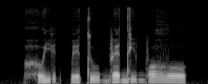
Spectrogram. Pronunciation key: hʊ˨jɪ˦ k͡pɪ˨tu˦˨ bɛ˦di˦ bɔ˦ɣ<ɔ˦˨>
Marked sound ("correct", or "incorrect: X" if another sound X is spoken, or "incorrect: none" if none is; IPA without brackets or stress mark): incorrect: o˦˨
